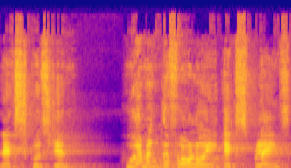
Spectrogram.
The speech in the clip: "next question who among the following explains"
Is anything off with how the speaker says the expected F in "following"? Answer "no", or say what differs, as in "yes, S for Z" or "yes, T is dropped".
no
